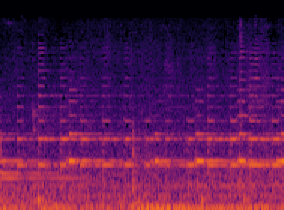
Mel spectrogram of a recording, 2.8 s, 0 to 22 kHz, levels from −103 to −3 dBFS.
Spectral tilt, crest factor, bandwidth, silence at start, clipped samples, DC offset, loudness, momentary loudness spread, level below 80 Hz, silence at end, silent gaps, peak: -5 dB/octave; 14 dB; 16 kHz; 0 s; under 0.1%; under 0.1%; -41 LUFS; 5 LU; -46 dBFS; 0 s; none; -26 dBFS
